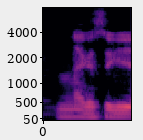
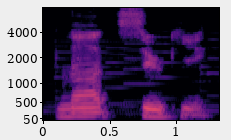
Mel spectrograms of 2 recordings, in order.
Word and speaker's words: Natsuki: I don't really care how old everyone is, but if Nagasaki is feeling proud, then I won't take it away from her. Natsuki.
